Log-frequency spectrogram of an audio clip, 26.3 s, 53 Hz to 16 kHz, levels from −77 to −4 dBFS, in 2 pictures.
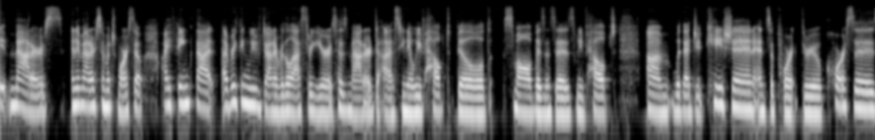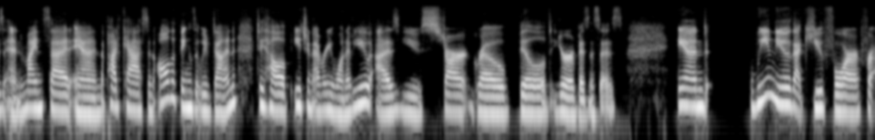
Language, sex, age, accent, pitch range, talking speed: English, female, 30-49, American, 160-205 Hz, 165 wpm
